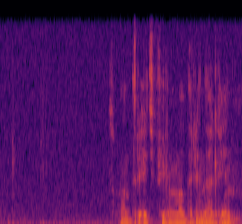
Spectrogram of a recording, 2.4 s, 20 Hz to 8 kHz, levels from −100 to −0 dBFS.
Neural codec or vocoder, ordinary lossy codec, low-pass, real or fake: none; none; 7.2 kHz; real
